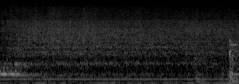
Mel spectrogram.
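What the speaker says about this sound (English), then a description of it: "I'm going to put them into this pot, and then I'm going to use a spoon to stir it around" Onions and vegetables sizzle steadily in oil in a pot for a two-bean vegetable chili, with a soft scrape of a stirring spoon near the end; close and even, no voices.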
